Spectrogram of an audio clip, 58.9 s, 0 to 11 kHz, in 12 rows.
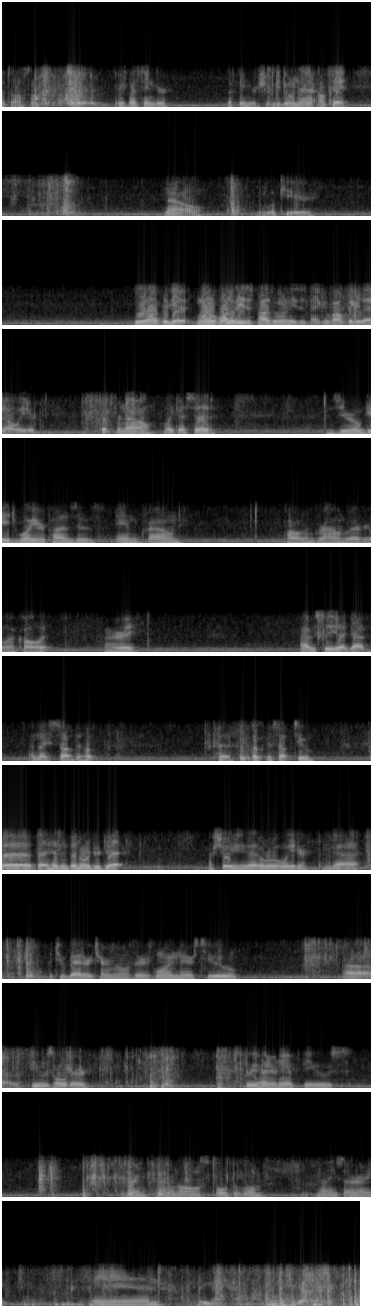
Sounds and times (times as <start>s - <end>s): Speech: 0.0s - 0.6s, 1.5s - 2.3s, 3.0s - 4.7s, 7.1s - 7.6s, 8.3s - 9.2s, 11.6s - 15.3s, 16.0s - 17.7s, 19.1s - 22.2s, 23.4s - 25.3s, 26.0s - 26.5s, 28.6s - 30.8s, 32.3s - 33.7s, 34.4s - 36.2s, 37.2s - 39.3s, 40.0s - 42.6s, 43.9s - 45.5s, 47.5s - 49.0s, 50.8s - 52.8s, 53.4s - 54.3s, 55.2s - 57.2s, 57.8s - 58.5s
Inside, small room: 0.0s - 58.8s.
